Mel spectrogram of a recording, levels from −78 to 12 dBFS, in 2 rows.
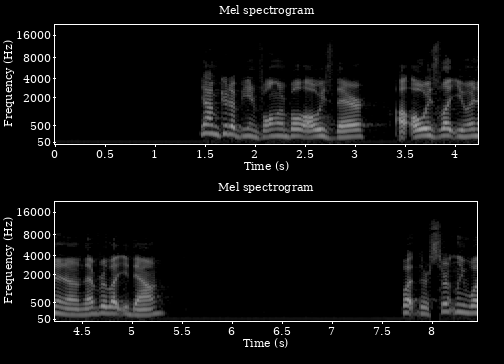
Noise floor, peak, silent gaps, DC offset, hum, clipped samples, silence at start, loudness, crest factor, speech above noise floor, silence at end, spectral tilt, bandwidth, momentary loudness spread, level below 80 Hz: -76 dBFS; -16 dBFS; none; under 0.1%; 60 Hz at -65 dBFS; under 0.1%; 1.45 s; -34 LUFS; 20 dB; 42 dB; 0 s; -4.5 dB/octave; 12.5 kHz; 9 LU; -76 dBFS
